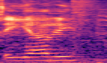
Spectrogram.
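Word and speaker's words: Illari: support hero iyari functions I think it's pronounced the yeti I checked out some Spanish people um and I just checked on what peruvians say they reckon it's pronounced iyari because that's how like the inspiration is so I'm gonna pronounce it Yeti because it works with the language I can speak uh most English-speaking plebs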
